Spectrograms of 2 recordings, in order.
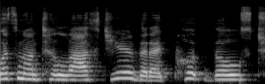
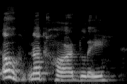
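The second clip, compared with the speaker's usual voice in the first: put-on British accent. Retelling what a woman said when she looked at her: British accent. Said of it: "in her British accent".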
